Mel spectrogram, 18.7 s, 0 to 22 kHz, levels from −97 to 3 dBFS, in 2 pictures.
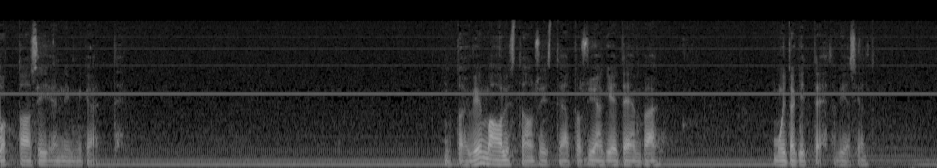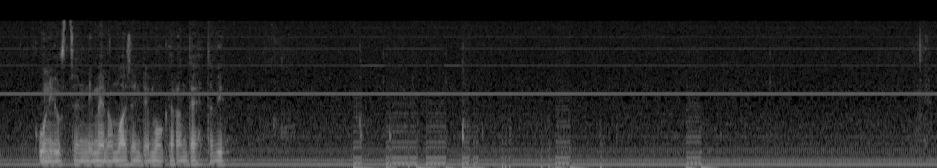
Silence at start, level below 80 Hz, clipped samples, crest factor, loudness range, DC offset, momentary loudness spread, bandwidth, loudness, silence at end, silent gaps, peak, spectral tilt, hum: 0 s; -70 dBFS; under 0.1%; 24 dB; 13 LU; under 0.1%; 15 LU; 13 kHz; -46 LUFS; 0 s; none; -22 dBFS; -4.5 dB/octave; 50 Hz at -60 dBFS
